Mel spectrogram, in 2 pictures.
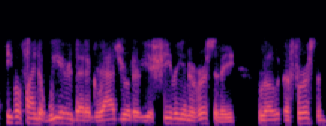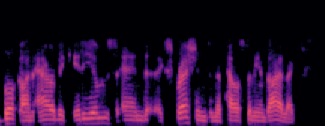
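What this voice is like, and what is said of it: Accent of a non-native Arabic speaker. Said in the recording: “I hear by your accent ... I do not assume you are a native Arabic speaker.”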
